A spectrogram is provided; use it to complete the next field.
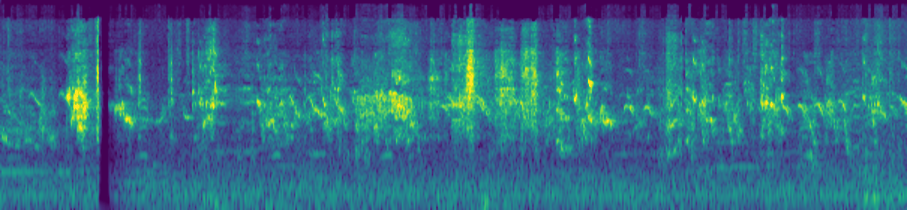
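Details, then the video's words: Pet budgerigars, a breeding pair, warbling steadily with soft high twitters and chirps, one loud sharp click near the start, then continuous murmuring chatter. "Cute Budgies Chirping Sounds"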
